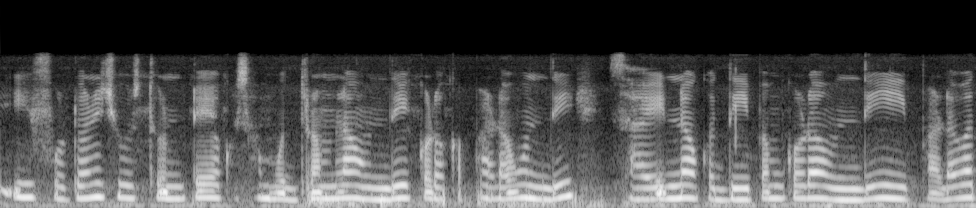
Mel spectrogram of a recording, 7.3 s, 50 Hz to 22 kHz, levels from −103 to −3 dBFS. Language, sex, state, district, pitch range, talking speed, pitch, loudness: Telugu, female, Andhra Pradesh, Visakhapatnam, 210-245 Hz, 170 wpm, 230 Hz, -17 LUFS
